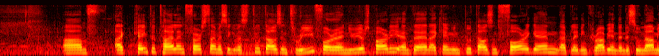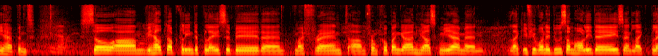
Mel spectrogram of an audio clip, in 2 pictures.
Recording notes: In this podcast interview which was recorded during the Noisily Festival in the UK.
